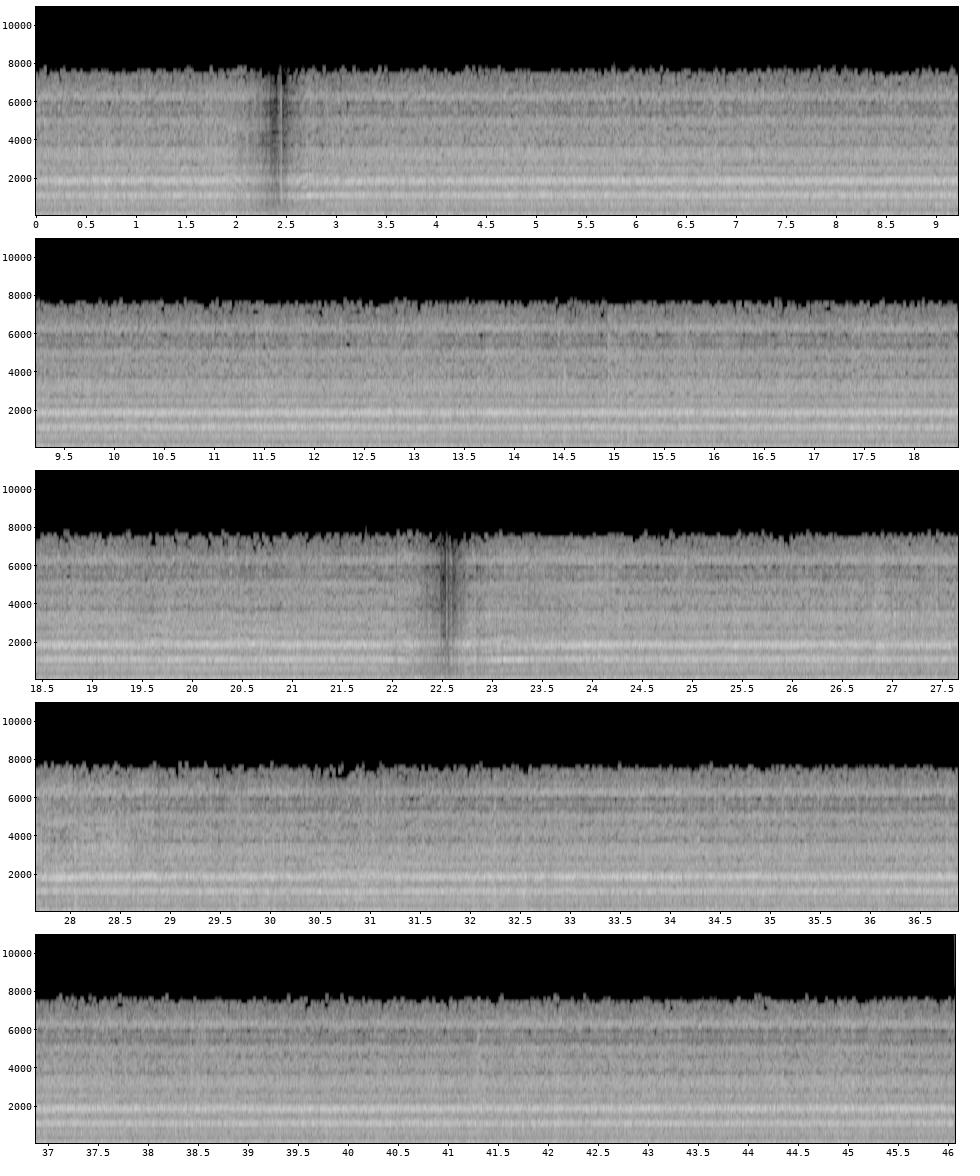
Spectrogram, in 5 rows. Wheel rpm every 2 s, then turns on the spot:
150, 110, 160, 160, 160, 160, 160, 160, 160, 160, 160, 100, 160, 160, 160, 160, 160, 160, 160, 160, 160, 160, 160.
none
